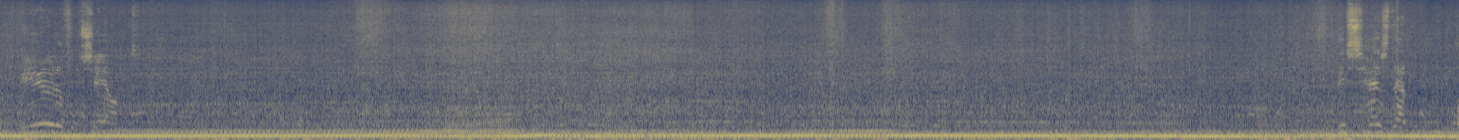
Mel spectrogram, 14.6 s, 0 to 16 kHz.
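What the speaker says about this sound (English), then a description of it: "This has that old school V8 sound. It's got like a metallic in it." A Ford GTHO Phase 3 tribute's old-school V8 rumbles steadily up close with a metallic edge, holding a constant drone with small rises in pitch, while a person talks over it.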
